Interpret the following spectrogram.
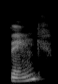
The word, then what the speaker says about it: think: Think, T-nya sama kayak nomor 3, 3, think. Kalau barang, think, medok.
